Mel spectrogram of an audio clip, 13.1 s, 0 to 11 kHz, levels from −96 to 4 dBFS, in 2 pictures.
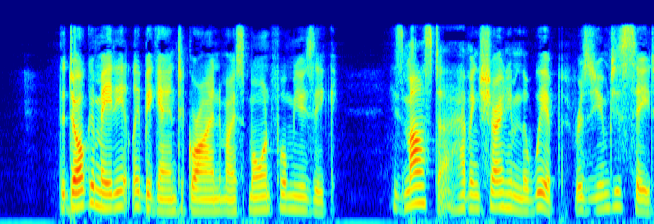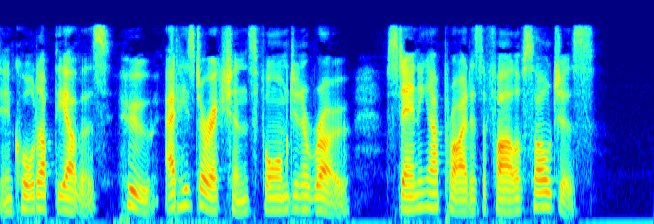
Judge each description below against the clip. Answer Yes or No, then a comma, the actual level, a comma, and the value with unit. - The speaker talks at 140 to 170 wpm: No, average, 180 wpm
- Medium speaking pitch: Yes, medium, 155 Hz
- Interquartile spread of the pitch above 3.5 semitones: Yes, average, 4.0 semitones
